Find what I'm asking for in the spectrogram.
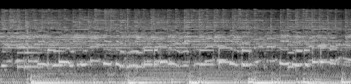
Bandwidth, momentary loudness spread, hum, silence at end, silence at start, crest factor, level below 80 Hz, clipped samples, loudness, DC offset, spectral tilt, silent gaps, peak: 14.5 kHz; 1 LU; none; 0 s; 0 s; 10 dB; -14 dBFS; under 0.1%; -9 LUFS; under 0.1%; -3.5 dB/octave; none; 0 dBFS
